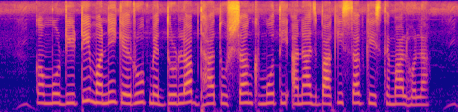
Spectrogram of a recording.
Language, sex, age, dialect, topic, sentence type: Bhojpuri, female, 18-24, Southern / Standard, banking, statement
